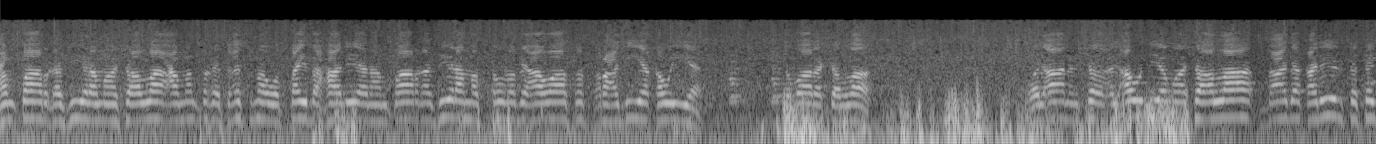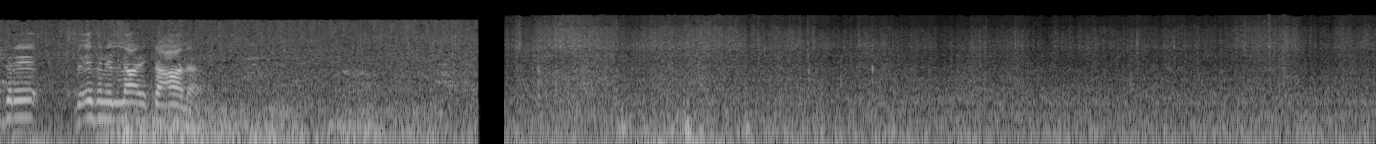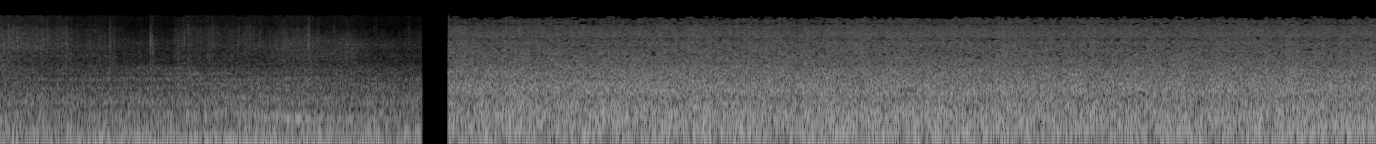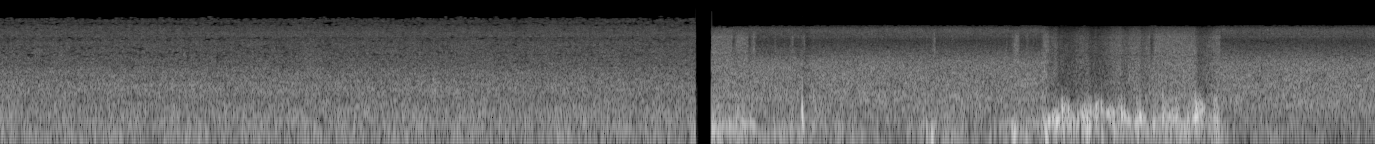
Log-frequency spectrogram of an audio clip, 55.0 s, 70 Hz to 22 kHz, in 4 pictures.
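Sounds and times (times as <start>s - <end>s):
flood water rushing over rocks: 0.0s - 55.0s
rain falling: 0.0s - 55.0s
road noise inside moving car: 18.8s - 31.8s.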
